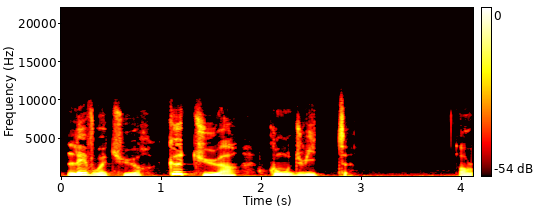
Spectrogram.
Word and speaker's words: conduite: And that's when you hear the difference between conduit, because remember, final T is not pronounced, conduit here, and then the feminine, conduite. Okay, so here you can listen to this t, t, okay? Conduite, all right?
